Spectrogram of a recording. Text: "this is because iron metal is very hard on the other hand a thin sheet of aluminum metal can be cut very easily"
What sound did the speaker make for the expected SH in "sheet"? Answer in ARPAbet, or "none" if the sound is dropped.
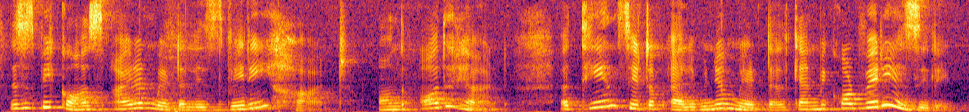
S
